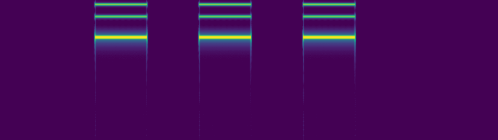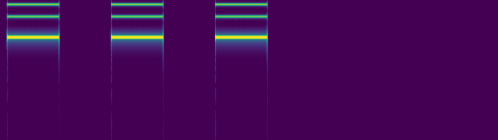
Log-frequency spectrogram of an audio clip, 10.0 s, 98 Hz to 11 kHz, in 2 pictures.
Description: Alarm pattern, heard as an alarm's beeps, played twice, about 3100 Hz. Temporal three. Smoke or fire, evacuate.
